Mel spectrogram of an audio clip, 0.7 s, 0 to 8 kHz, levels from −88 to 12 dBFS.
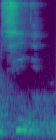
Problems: none marked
